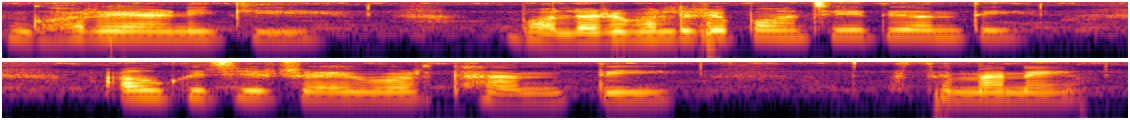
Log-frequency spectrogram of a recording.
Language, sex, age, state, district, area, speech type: Odia, female, 18-30, Odisha, Jagatsinghpur, rural, spontaneous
